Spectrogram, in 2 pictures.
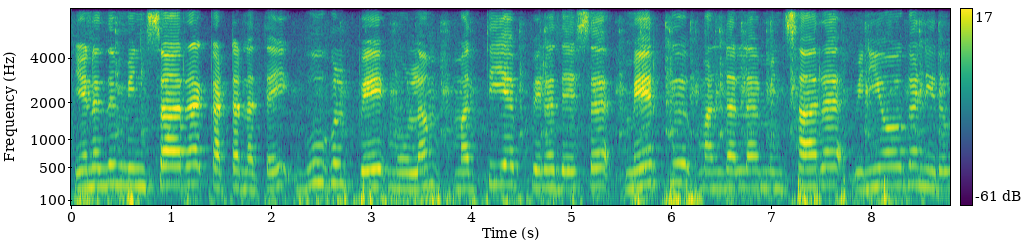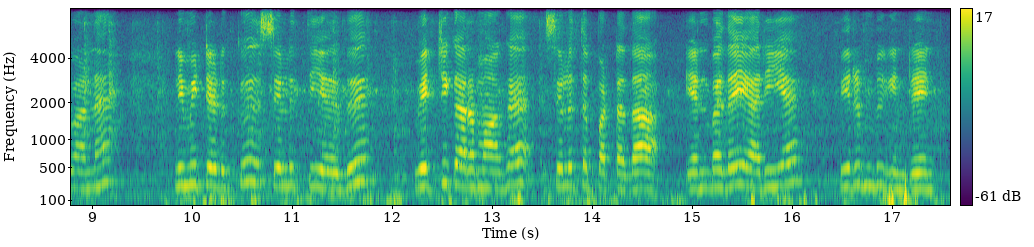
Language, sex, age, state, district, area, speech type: Tamil, female, 60+, Tamil Nadu, Viluppuram, rural, read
